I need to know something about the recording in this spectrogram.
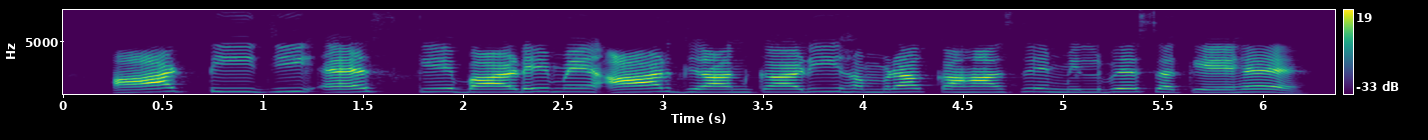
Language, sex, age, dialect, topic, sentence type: Magahi, female, 18-24, Northeastern/Surjapuri, banking, question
